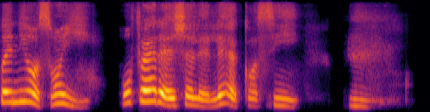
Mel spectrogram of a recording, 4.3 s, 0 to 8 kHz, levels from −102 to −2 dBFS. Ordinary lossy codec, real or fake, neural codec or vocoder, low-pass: AAC, 48 kbps; fake; codec, 24 kHz, 0.9 kbps, DualCodec; 7.2 kHz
